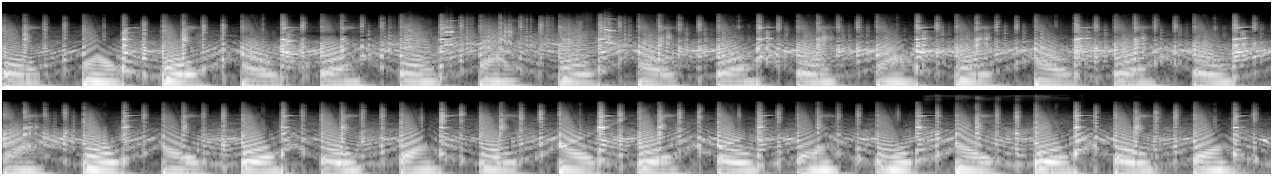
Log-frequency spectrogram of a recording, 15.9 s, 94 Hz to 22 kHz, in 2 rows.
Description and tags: Zero Loop 2 - 120bpm
Distorted, Loop, Percussion, Zero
